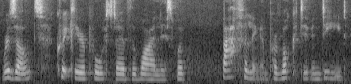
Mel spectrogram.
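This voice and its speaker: A woman's voice: mid-range voice, brisk, creaky, a little mellow, slight background noise, natural voice, poor audio. A woman playing an earnest expedition leader, narrating events formally in an audio drama. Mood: awed. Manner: formal, literary phrasing. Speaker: voice actor in an audio play. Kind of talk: scripted first-person narration, audio drama.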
